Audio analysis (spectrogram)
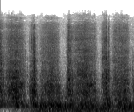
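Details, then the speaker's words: Jackson Bite FD pedal kayak, about a year old: dry scraping rub about every half second with each steering movement, where the top plastic of the rudder steering mechanism rubs the top of the fiberglass rod; owner plans to remove, smooth and clean the track. "But you can see that this top plastic here is rubbing the top of this fiberglass rod."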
